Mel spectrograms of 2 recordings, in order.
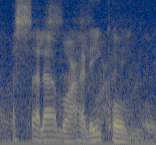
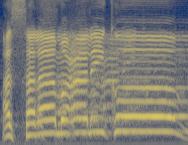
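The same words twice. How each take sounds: First: It is said at a normal volume. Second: It is said in a louder voice.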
